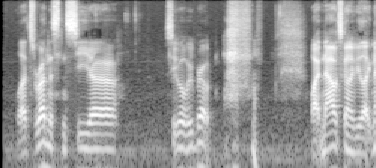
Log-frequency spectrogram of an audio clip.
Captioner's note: laugh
